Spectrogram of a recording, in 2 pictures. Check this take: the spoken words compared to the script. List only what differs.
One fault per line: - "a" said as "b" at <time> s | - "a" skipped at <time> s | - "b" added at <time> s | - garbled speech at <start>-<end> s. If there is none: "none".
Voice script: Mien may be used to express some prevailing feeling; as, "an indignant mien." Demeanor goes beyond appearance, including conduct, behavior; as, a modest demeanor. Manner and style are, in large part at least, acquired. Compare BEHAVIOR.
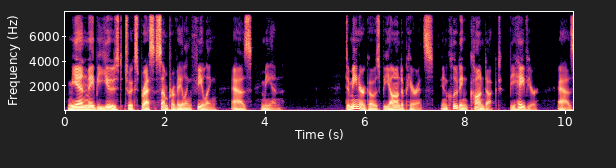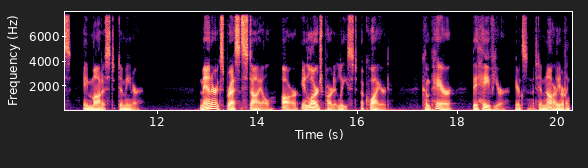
- "an indignant" skipped at 3.8 s
- "and" said as "express" at 13.2 s
- garbled speech at 19.2-20.3 s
